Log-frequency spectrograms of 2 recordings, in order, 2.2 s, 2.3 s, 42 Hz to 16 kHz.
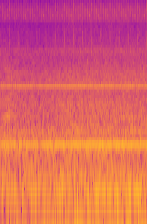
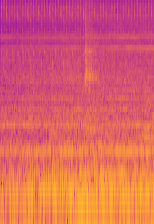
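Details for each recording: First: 2008 Honda CR-V after a repair for stumbling and shaking traced to the cylinder 2 injector not spraying: the petrol engine now idles smoothly with a steady hum and faint whine, AC checked, no warning light. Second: 2008 Honda CR-V idling with an uneven, lumpy beat: cylinder 2 misfiring; swapping the coil left the fault on cylinder 2, and its injector was found clogged, dripping rather than spraying, then cleaned.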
